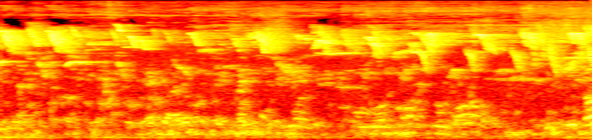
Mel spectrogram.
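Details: Canary singing a piercing trill of fast, repeated high notes, each swooping downward, in uneven bursts with brief gaps between phrases, close and dominant.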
